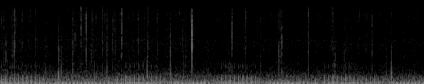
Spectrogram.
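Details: Cat giving a low, continuous purring rumble with a fine pulsing texture beside a crackling fire, whose sharp pops break in every fraction of a second.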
